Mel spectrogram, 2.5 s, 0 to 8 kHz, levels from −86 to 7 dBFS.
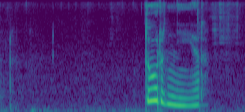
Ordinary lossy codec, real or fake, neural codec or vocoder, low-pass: none; real; none; none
